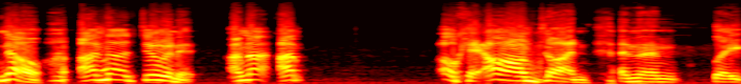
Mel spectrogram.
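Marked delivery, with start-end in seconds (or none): 0.0-4.4 very loud, high-pitched yelling. Retelling a drive-thru intercom worker yelling at someone inside: imitating someone yelling loudly. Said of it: "She's yelling really loud".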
